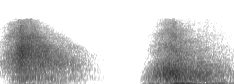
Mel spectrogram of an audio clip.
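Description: Two whoosh sound effects from an animated logo sting. The first sweeps in at once and fades within a second. The second swells about a second and a half in and is the louder of the two.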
